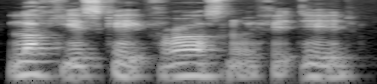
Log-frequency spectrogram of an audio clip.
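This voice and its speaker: A man's voice: medium pitch, steady tone, quick pace, close to an everyday voice. A man voicing a dignified old pub barman in a storybook, chatty and deferential. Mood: polite, chatty.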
